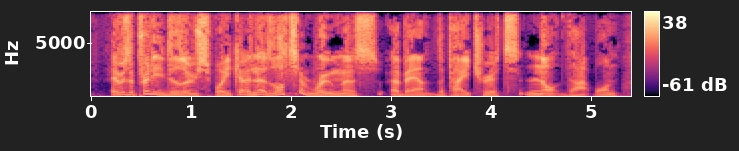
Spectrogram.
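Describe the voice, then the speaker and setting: With an English accent, a somewhat breathy man speaks at a moderate pace and medium pitch, his pitch swinging very widely while his loudness stays very even and he hardly pauses. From England. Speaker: podcast co-host. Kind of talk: casual chat. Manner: animated.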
